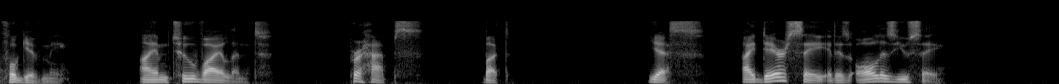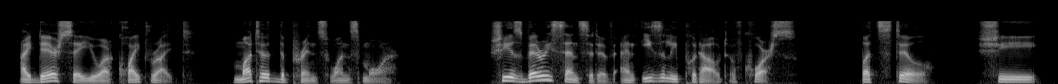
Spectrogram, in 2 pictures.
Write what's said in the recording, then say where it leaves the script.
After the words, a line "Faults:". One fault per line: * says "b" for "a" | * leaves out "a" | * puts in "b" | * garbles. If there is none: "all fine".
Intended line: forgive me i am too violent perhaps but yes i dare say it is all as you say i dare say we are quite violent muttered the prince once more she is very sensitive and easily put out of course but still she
forgive me i am too violent perhaps but yes i dare say it is all as you say i dare say you are quite right muttered the prince once more she is very sensitive and easily put out of course but still she
Faults:
* says "you" for "we"
* says "right" for "violent"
